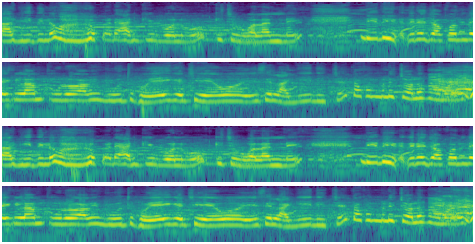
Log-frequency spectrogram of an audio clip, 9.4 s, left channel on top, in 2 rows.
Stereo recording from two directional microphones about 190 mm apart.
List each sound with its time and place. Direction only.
0.0 s speech: centre (ahead or behind)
